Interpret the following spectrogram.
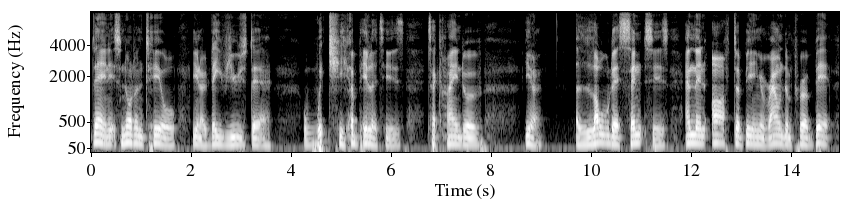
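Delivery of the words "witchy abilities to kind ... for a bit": ordinary talk, nothing marked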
